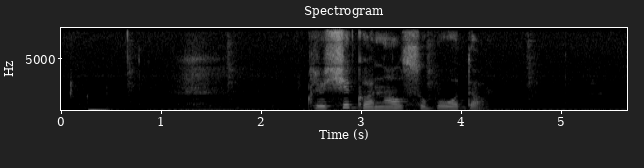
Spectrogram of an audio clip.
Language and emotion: Russian, sad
